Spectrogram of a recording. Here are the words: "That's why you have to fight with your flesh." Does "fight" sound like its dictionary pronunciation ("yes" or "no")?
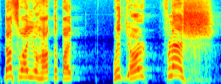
no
